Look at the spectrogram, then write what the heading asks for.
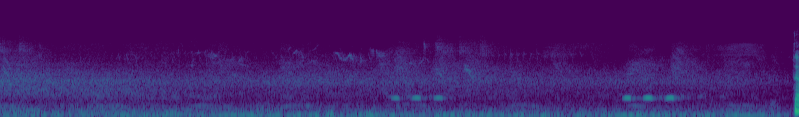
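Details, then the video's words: A distant Eurasian hoopoe heard at a derelict mining site at Mazarrón, Spain, gives two soft, low triplets of hollow 'poop-poop-poop' notes, evenly spaced, under steady wind rumble. "Before we go any further, I'm just going to stop and listen because over there I think I can hear a hoopoe."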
